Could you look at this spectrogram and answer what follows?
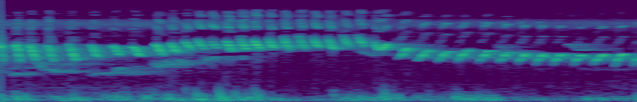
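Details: Murai batu (white-rumped shama) in tembakan style: a fast, even machine-gun trill of bright notes that climbs slightly, then drops and continues as a steady rapid rattle for over three seconds, with a constant faint high hiss.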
